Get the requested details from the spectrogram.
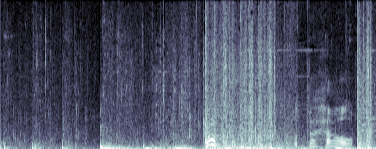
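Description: A gun fires a short burst of shots.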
